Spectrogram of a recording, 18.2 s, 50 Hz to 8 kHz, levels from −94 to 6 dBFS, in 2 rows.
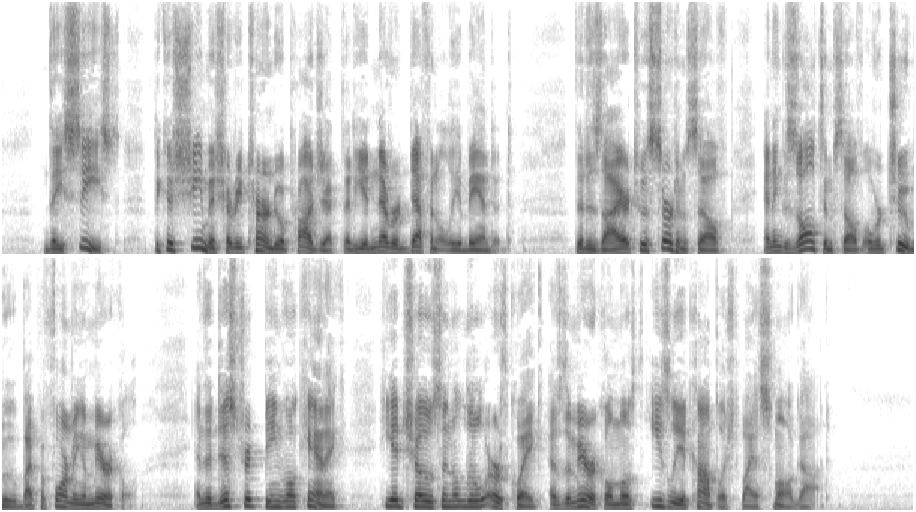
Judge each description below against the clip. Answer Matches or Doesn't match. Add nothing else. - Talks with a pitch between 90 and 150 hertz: Matches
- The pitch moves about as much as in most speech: Doesn't match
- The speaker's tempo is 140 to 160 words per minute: Doesn't match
